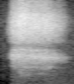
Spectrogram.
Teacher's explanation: We have the voiceless palatoalveolar fricative, sh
